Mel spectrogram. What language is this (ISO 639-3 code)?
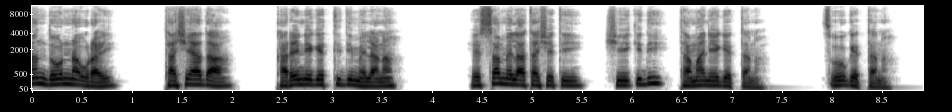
gof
